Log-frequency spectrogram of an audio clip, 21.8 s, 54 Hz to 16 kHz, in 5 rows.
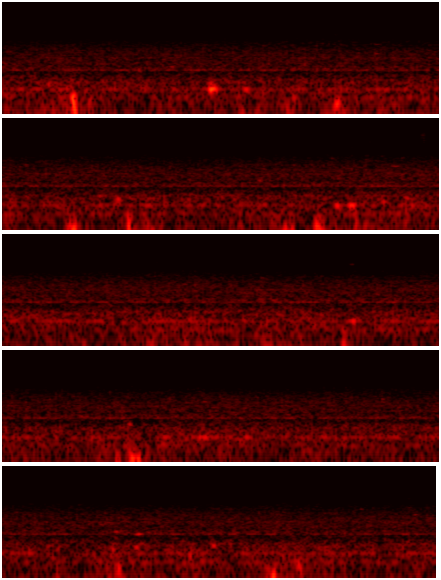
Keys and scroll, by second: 11.9 ctrl+c, 12.1 ctrl+v, 15.4 ctrl+z.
